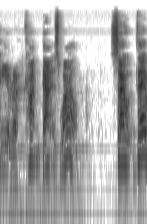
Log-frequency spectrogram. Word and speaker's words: Chimera: Right, Chimera.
